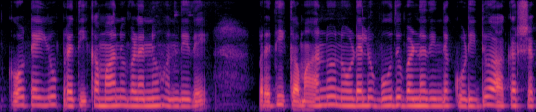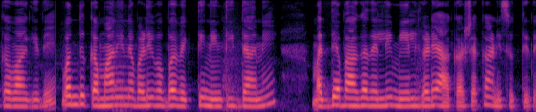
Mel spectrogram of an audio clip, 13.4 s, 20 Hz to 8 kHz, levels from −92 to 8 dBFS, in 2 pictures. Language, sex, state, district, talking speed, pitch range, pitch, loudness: Kannada, female, Karnataka, Chamarajanagar, 85 wpm, 185-205 Hz, 195 Hz, -28 LUFS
